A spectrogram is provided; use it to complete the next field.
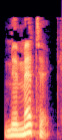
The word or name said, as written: mimetic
